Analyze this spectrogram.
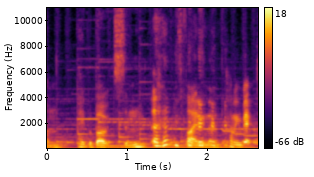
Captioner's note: chuckles; Ruby chuckles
